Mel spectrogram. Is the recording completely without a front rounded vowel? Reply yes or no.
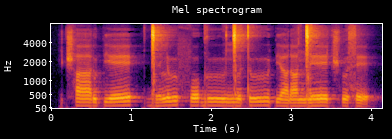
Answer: yes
